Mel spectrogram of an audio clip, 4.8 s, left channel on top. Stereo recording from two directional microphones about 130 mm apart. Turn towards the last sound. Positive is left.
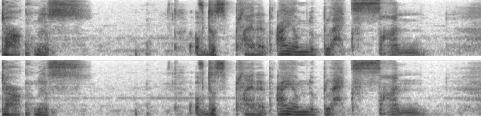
turn(degrees=-40)  # may be behind; listen again after turning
